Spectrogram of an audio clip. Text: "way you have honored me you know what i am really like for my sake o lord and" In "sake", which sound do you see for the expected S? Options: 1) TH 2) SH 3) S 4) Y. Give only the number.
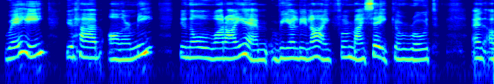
3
